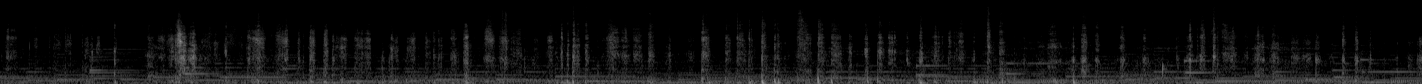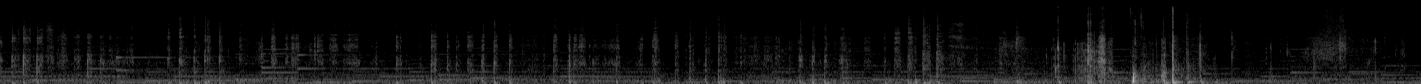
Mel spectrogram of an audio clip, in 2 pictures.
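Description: Paper rustling and crackling as the pages of a spiral-bound sketch pad are lifted and turned, over soft background music with sustained low notes. There is a louder burst of paper handling near the end.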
